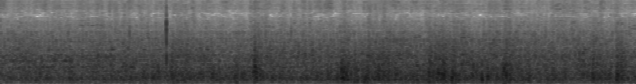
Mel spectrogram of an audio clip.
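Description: Car driving slowly over a rutted dirt track: steady engine and tyre noise, with a sharp click about two seconds in and several knocks and rattles in the second half as it rides over the ruts.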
